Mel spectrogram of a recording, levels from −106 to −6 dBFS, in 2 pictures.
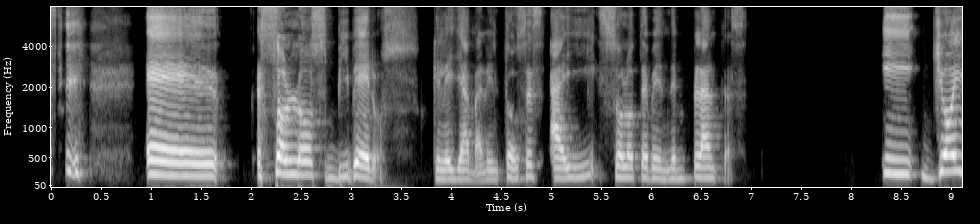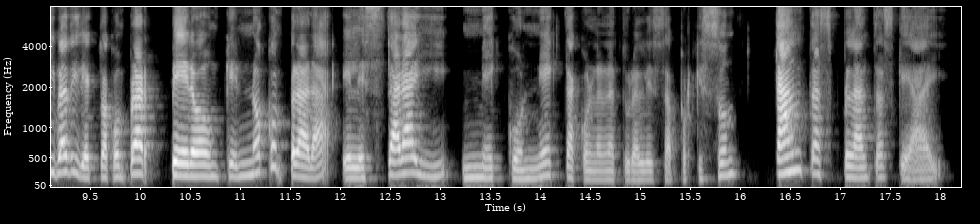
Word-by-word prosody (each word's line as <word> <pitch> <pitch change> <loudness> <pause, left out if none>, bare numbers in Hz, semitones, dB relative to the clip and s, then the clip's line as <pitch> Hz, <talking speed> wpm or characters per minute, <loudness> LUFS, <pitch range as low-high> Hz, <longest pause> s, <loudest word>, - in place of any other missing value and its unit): Sí, 250 -3 -4 0.6
eh, 205 -3 +6 0.3
son 235 -3 +5
los 220 -6 -1
viveros 455 - 0
que 155 - -7
le 150 0 -2
llaman, 145 -4 -6
entonces 165 +6 -6
ahí 175 +5 -3
solo 175 -1 -2
te 175 - -3
venden 160 -1 -8
plantas. 170 0 -4 1.4
Y 235 -2 +1
yo 190 - +3
iba 260 -2 +3
directo 180 -9 -3
a 175 - -2
comprar, 235 +6 +2
pero 200 -2 +8
aunque 195 0 -2
no 230 +7 -4
comprara, 195 - 0
el 170 0 -1
estar 170 +7 0
ahí 225 -3 -2
me 170 -1 -7
conecta 175 +4 -7
con 145 - -9
la 140 - -9
naturaleza, 140 0 -10
porque 155 - -16
son 210 +8 -7 0.3
tantas 240 -1 +3
plantas 180 0 -5
que - - -9
hay, 75 +1 -10
190 Hz, 125 wpm, -22 LUFS, 165-230 Hz, 1.4 s, pero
